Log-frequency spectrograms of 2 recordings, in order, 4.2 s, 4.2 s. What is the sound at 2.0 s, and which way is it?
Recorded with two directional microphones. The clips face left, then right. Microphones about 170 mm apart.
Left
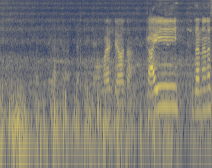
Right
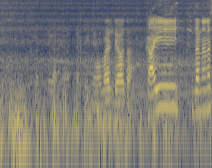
Speech, 15° right (ahead or behind).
